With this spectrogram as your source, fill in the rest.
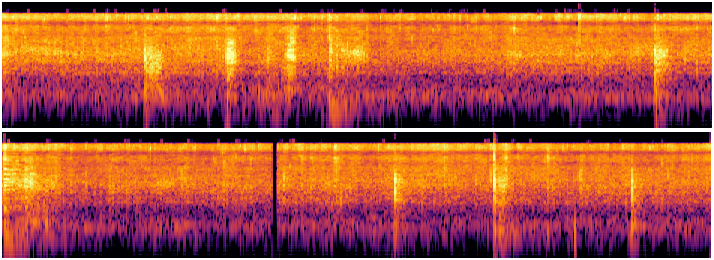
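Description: Liver and onions fry in a pan with a constant close sizzle, broken by occasional spatula scrapes and stirring knocks scattered through, and no one talking.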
